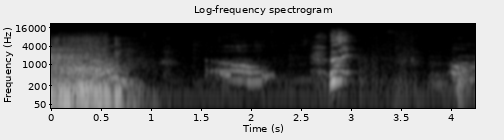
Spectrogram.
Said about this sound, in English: And it's about 1 o'clock when everybody hears Asa Serena roar.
